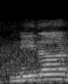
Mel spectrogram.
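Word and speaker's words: neither: ये आइदर और नाइदर नोर बोलते हैं, ये गलत प्रोनाउंसिएशन है, तो क्या बोलेंगे इसको, ईदर और नीदर नोर से जुड़े हुए सिंगुलर सब्जेक्ट से ध्यान रखना है।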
